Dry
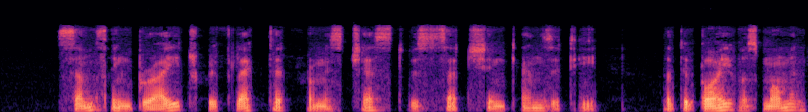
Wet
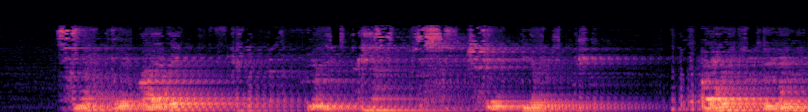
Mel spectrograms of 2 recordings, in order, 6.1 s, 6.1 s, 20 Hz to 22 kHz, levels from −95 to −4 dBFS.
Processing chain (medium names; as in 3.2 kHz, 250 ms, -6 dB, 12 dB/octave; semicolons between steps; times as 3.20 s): harmonic-percussive separation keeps harmonic; hum notches 50/100 Hz; in parallel at +2 dB: compression, threshold -37 dBFS, peak gain reduction 18.5 dB; on the sum: spring tank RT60 1.5 s, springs 52 ms, chirp 50 ms, DRR 2.5 dB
